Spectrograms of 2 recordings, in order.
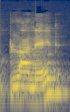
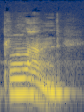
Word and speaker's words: planned: No decimos planned, sino planned, en una sola sílaba, ¿vale?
